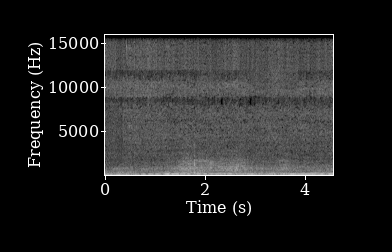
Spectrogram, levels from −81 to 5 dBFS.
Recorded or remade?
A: recorded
